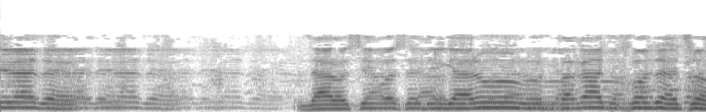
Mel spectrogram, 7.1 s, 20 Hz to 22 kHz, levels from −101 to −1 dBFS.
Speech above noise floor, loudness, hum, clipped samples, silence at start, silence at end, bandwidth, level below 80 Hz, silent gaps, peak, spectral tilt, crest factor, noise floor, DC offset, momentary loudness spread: 25 dB; -41 LUFS; none; under 0.1%; 0 s; 0 s; 6.2 kHz; -80 dBFS; none; -24 dBFS; -5 dB/octave; 16 dB; -65 dBFS; under 0.1%; 19 LU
